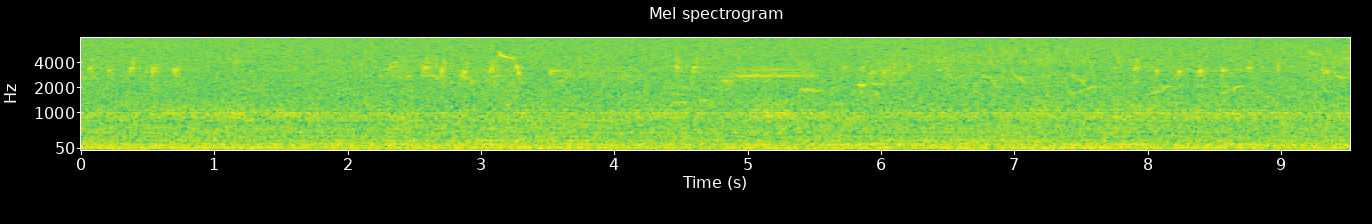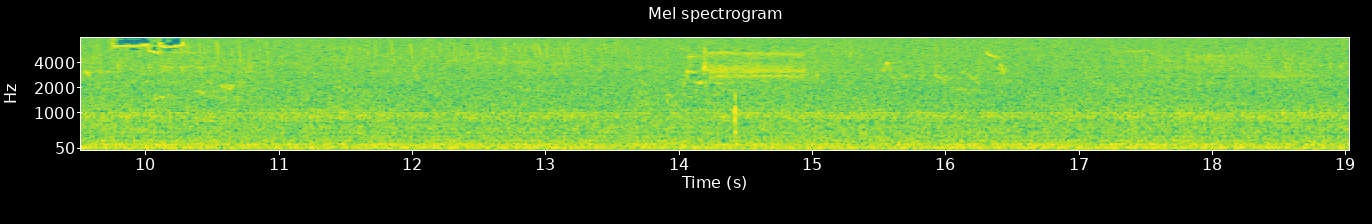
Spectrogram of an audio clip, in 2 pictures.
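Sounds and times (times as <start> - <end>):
birds chirping: 2.3 - 11.6.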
